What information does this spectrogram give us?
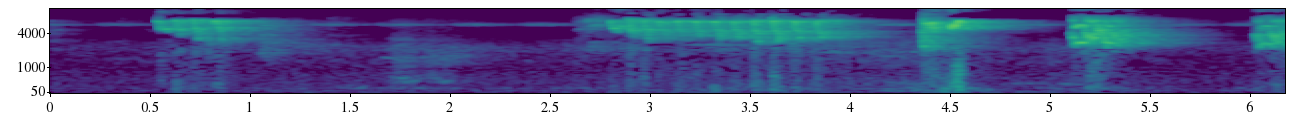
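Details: Lovebird from Cililin delivering konslet song with full isian: separate bursts of fast, shrill chattering, the longest running about one and a half seconds, split by near-silent gaps and a thin constant high tone.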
